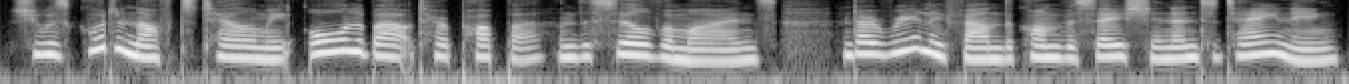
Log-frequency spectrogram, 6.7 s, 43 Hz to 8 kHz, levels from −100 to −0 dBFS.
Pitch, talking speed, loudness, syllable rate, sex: 245 Hz, 195 wpm, -16 LUFS, 5.5 syllables/s, female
